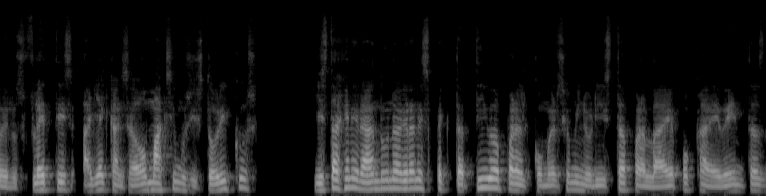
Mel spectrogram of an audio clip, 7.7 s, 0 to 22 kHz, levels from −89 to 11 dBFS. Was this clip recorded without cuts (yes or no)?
yes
